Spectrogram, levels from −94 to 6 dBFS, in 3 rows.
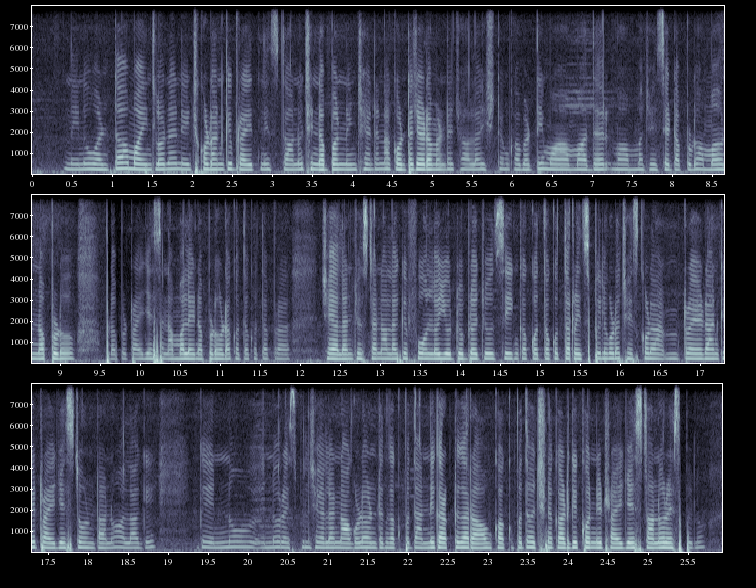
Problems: none marked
